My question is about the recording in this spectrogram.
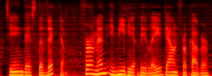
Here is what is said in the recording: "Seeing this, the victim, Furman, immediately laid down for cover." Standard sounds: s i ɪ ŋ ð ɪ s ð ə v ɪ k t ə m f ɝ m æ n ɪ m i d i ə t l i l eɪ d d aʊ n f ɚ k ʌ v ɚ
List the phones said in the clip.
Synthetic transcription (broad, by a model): s i ɪ ŋ ð ɪ s ð ə v ɪ k t ə m f ɝ m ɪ n ɪ m i d i ə t l i l eɪ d d aʊ n f ɚ k ʌ v ɚ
